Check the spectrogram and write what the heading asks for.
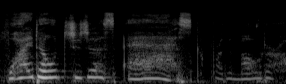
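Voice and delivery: soft whisper of God's question. Acted. God asking her in the dream, whispered. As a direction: breathe it as a gentle secret.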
